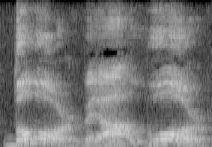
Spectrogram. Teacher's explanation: Ters C ile gösterilen bu sesimiz O sesiyle başlayıp yine O sesiyle bitiyor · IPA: /ɔ/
